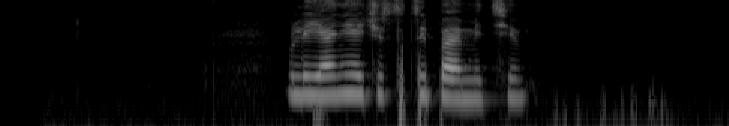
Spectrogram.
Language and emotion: Russian, neutral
